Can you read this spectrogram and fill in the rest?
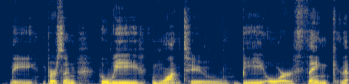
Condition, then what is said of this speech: Stuttering. And then mm-hmm. I went back and did a few more takes, and I wasn't thinking about as much how I talked or how I might stutter.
